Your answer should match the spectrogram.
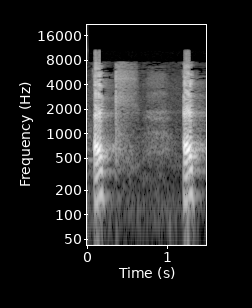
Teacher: وكنا نتكلم قبل الفاصل أن العرب كانوا يحبسون صوت الكاف والتاء في أول نطقهما وهو صفة الشدة، ثم يفرجون عن الحرف يعني يباعدون طرفي المخرج فيتدفق نفس وليس صوت · الكاف والتاء فيهما صفة الشدة في أولهما وهي انحباس الصوت، وفيهما صفة الهمس في آخرهما وهي جريان النفس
